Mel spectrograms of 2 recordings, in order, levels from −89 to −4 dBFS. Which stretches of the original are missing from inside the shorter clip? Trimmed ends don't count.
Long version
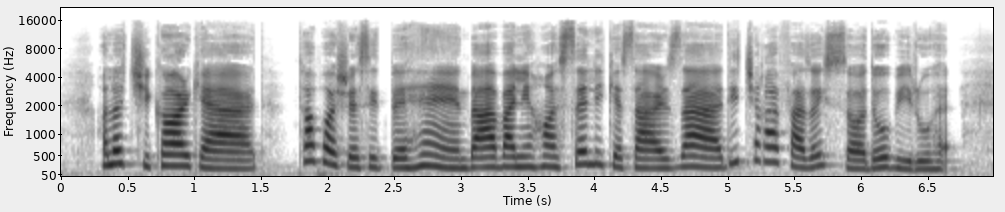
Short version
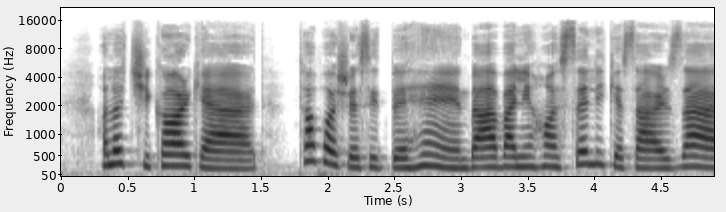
none

